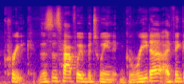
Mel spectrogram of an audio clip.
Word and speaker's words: Greta: this is halfway between greeda i think it's greeda it looks like greta but i think it's pronounced greeda and glenn rowan this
